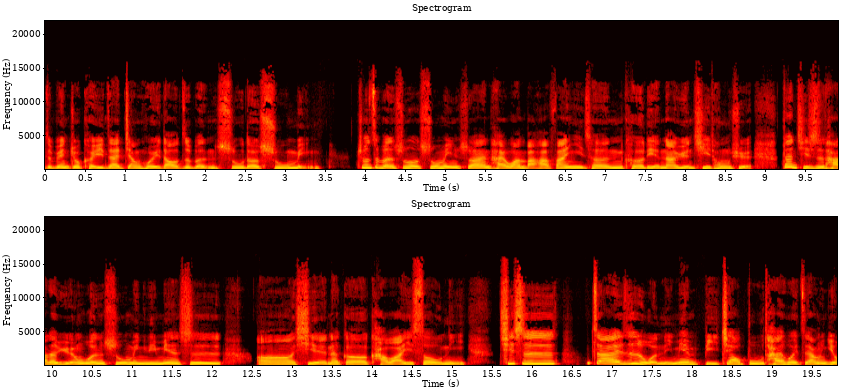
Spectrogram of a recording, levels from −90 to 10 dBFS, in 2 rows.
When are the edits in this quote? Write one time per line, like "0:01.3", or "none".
none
